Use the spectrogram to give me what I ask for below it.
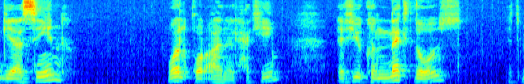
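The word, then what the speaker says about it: يس والقرآن الحكيم: the way of Shatibiyyah, the only way you're allowed to say that is by saying Yasin wal Quran al Hakim. Right? So you pronounce the whole letter, even if you're continuing. You pronounce the full letter with the full Nun and make idhar before the Waw.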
